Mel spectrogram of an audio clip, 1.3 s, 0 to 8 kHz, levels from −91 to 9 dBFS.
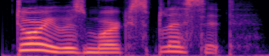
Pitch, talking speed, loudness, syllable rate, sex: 240 Hz, 180 wpm, -20 LUFS, 6.5 syllables/s, female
